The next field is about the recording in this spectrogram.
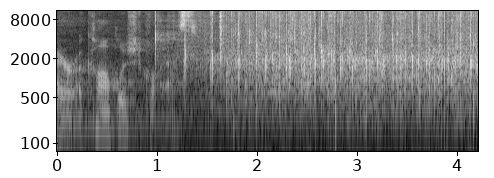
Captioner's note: applause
